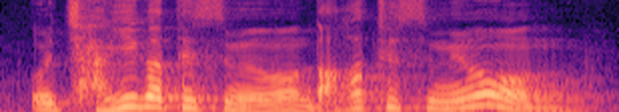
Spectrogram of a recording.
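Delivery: ordinary talk, nothing marked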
